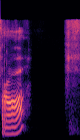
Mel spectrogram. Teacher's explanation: Ro ujung lidah bertemu gigi gusi atas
